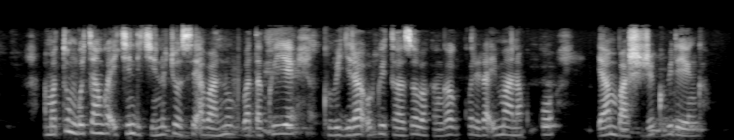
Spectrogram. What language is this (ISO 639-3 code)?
kin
